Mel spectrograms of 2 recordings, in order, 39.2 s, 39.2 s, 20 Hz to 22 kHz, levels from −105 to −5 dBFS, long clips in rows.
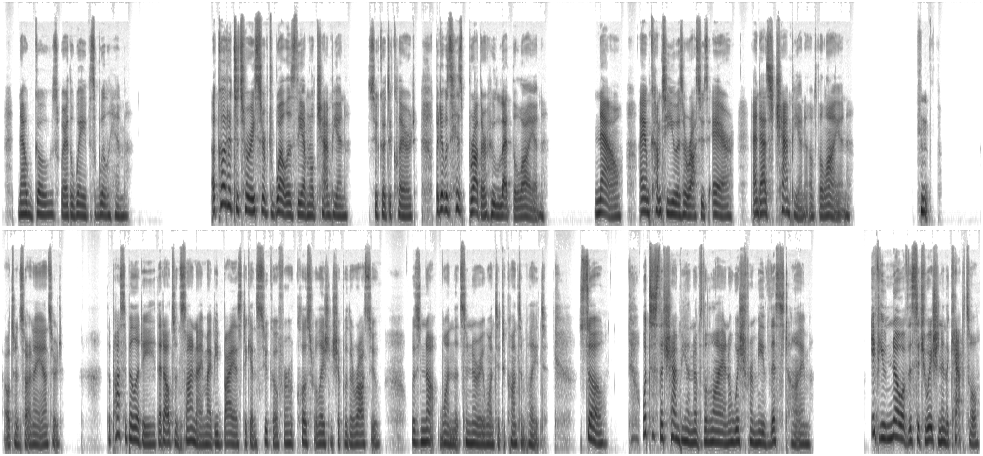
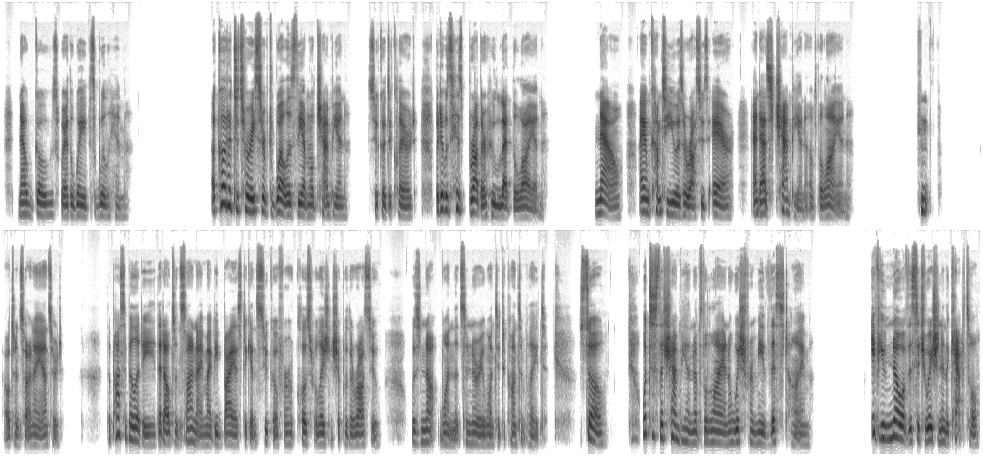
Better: first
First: none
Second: thin; somewhat; fading below 250 Hz

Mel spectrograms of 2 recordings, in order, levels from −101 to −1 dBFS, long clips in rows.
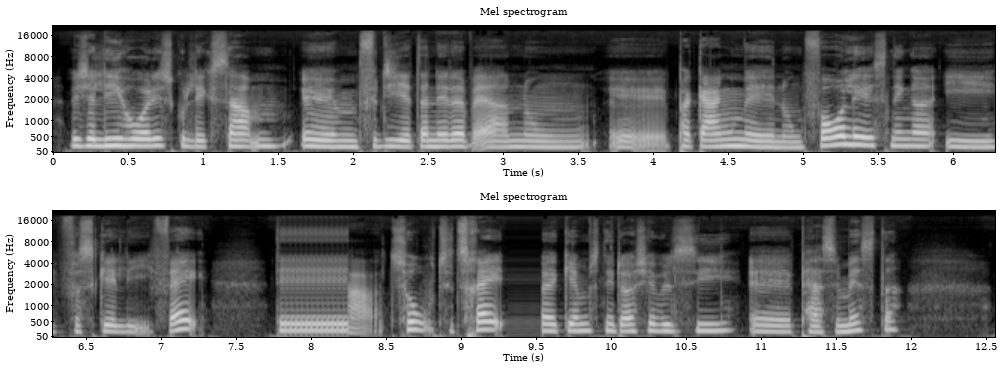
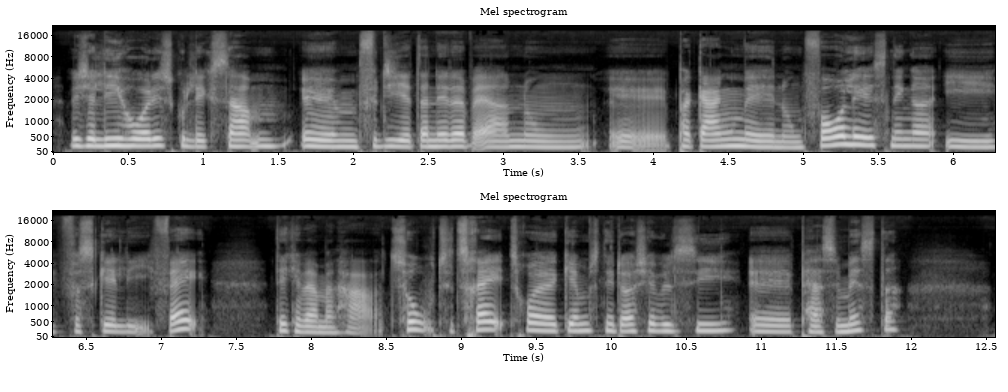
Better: second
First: audio freezing; at 8 s and at 9.5 s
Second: none

